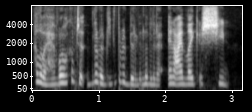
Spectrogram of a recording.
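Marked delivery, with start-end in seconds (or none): 0.0-1.9 narration rattled off at top speed. Imitating an audiobook played at Mach five speed: imitating sped-up audiobook narration. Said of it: "listens to audiobooks at Mach five".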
